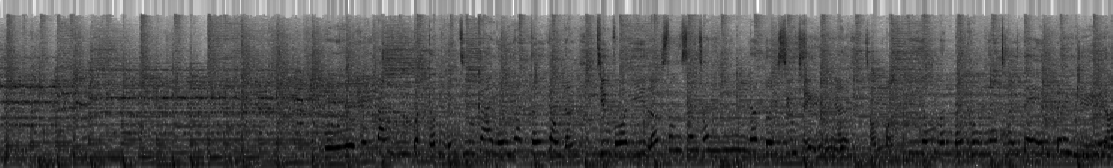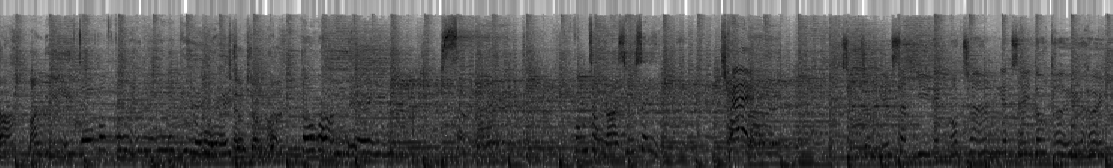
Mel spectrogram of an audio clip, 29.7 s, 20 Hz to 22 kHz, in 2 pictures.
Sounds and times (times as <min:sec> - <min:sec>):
Music: 0:00.0 - 0:29.6.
